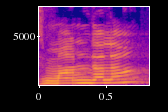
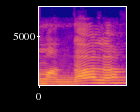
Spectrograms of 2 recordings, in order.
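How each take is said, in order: First: "Mandala" as MAN-da-la; stress on first syllable. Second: "Mandala" as man-DA-la; mistaken middle stress. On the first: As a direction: hit MAN in "Mandala", short vowels after it. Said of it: "el acento en la tercera sílaba". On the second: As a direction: say "Mandala" with the accent wrongly on DA. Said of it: "no Mandala". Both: Shown as a demonstration.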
